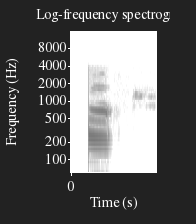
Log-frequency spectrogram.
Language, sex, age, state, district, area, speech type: Tamil, female, 30-45, Tamil Nadu, Thanjavur, rural, conversation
